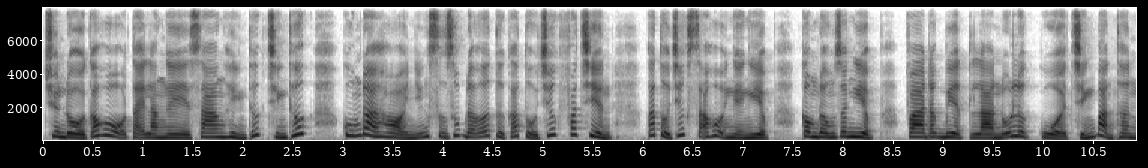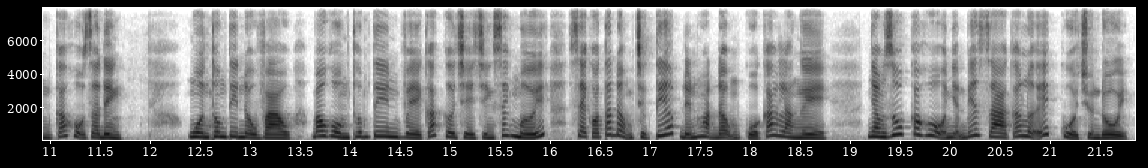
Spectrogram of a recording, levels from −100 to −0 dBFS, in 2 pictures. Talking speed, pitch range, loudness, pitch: 255 wpm, 210-285 Hz, -17 LUFS, 245 Hz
